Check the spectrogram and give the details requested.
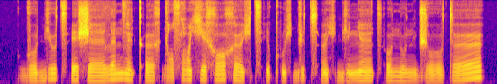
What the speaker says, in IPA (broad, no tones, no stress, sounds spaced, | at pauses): ɡ o bʲ uː t͡sʼ e ʃ ɛː l ɛ n z ɛ̃ kʼ œː x ɡ ɛ sˤ ɛ̃ː ç e x ɔ x œː ç t͡sʼ i kʷʼ e ç ɡ y t͡sʼ œ̃ ç bʲ ə ɲ ɛ̃ː t͡sʼ o n u n d͡ʒ oː t œː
